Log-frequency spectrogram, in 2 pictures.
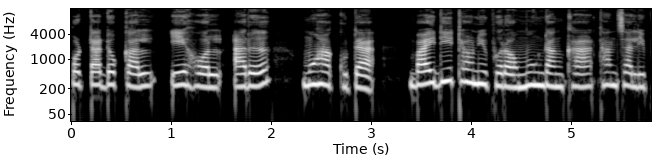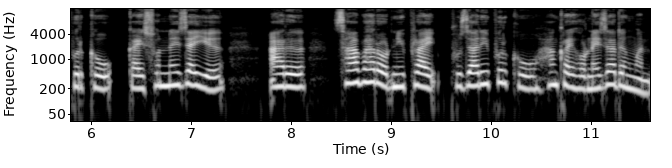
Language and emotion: Bodo, neutral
